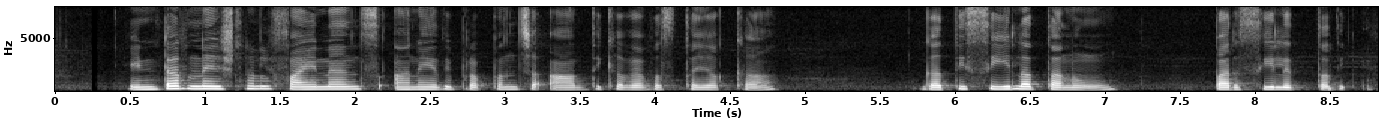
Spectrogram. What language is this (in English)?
Telugu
